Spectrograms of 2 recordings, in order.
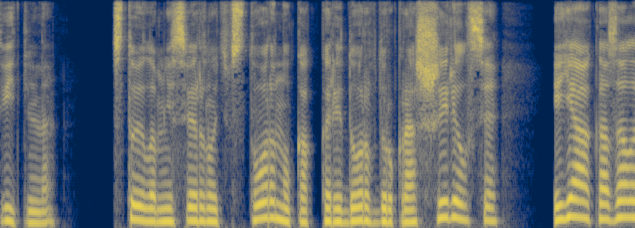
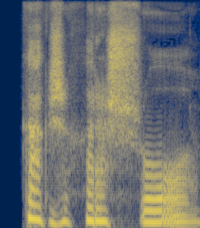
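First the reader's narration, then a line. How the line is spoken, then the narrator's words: Relieved exhale. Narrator (Russian): выдохнула я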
